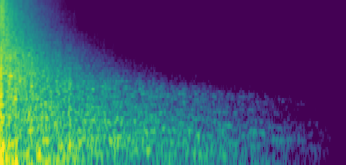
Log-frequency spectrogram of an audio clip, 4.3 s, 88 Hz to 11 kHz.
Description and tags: This is a synthetic impulse response designed to sound somewhat like what you might hear in the woods. It could sound kind of scary if convolved against wolf or werewolf sounds. Without convolution, of course, it sounds more like a gun being fired maybe 50 feet away in the woods. Note that this is not a recording. It was created in Cool Edit Pro. I like it.
forest, scary, impulse-response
